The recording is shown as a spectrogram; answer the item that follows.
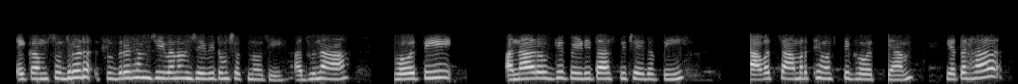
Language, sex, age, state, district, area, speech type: Sanskrit, female, 18-30, Maharashtra, Thane, urban, conversation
